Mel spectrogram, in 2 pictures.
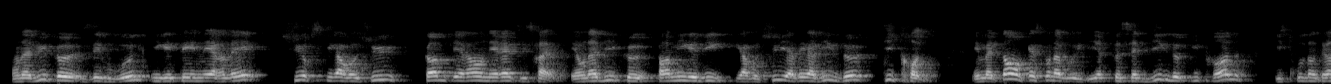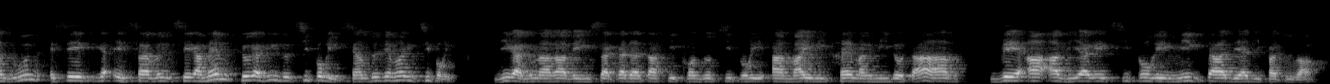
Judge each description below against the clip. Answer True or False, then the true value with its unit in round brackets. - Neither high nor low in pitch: True (165 Hz)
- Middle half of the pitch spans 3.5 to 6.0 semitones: True (4.5 semitones)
